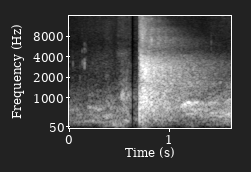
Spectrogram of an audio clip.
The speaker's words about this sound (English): So I want to try and illustrate how a bull, and now you'll see why. I can't be too far back, I always hit the wall. I'll try and show you how a bullwhip works.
